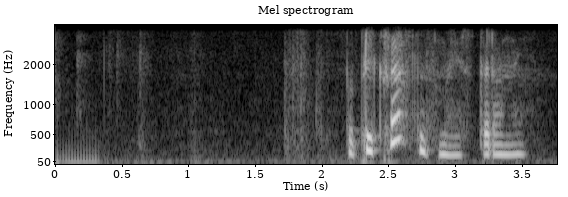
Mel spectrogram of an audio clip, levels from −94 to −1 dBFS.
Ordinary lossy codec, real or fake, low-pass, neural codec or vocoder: Opus, 64 kbps; real; 3.6 kHz; none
